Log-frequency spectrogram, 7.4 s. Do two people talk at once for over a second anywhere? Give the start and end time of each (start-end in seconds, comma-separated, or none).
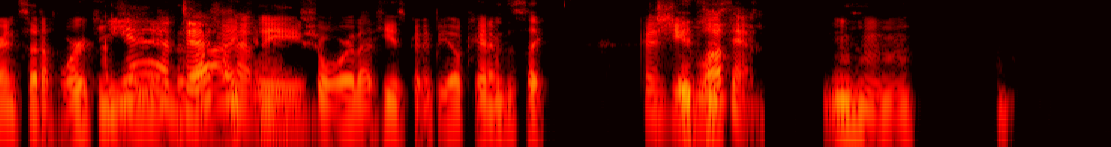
0.7-2.1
